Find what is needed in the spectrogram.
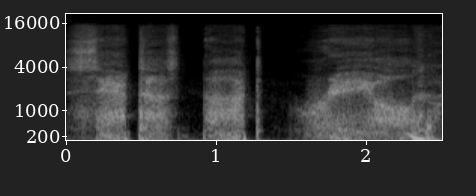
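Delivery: soft, hushed whisper under the breath. Kids might be pretty close by, so saying this whispered. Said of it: "I'm going to kind of whisper this".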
